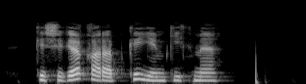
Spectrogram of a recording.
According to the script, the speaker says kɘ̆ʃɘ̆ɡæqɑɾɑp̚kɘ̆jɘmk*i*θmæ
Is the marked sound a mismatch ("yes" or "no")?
no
